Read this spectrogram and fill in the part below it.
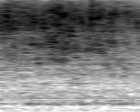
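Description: Hot water pours from a kitchen tap into a container, a dense, close, steady rushing stream for a brief moment.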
